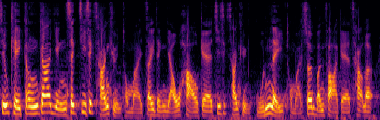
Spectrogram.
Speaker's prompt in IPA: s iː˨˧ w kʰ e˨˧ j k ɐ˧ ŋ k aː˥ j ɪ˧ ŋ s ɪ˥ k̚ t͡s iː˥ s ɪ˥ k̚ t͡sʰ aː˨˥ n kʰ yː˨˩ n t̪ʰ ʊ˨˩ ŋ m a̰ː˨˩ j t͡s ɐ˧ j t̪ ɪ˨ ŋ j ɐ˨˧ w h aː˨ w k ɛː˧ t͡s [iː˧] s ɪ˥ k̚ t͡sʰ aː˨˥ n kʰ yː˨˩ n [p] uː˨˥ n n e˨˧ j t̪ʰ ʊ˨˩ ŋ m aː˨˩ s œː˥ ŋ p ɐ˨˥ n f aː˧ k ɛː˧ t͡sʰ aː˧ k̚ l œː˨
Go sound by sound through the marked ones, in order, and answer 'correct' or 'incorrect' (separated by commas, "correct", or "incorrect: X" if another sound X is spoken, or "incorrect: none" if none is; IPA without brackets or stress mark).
incorrect: iː˥, incorrect: k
